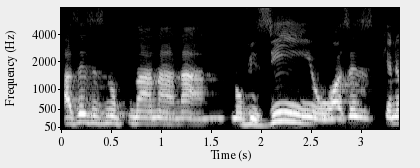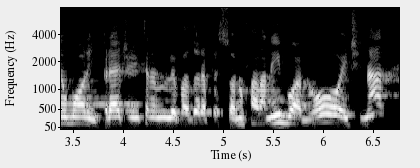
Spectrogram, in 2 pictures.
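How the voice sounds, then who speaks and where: A guest speaker at a spiritual talk, this Brazilian Portuguese-accented man tells a story briskly in a fairly high voice. He brings it to life by acting out the quotes and keeps checking in with his listeners, and a long hall reverb surrounds him.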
